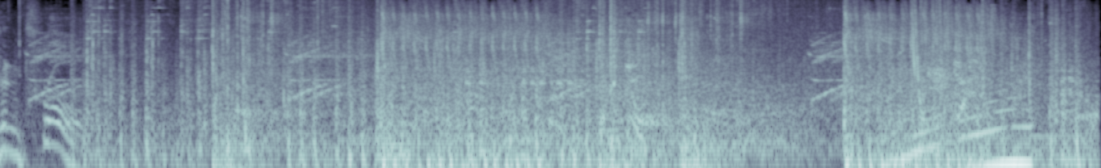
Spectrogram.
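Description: Video game gunfire rattles in quick bursts.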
